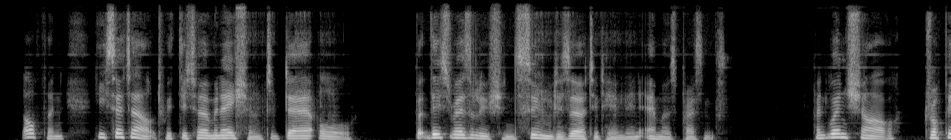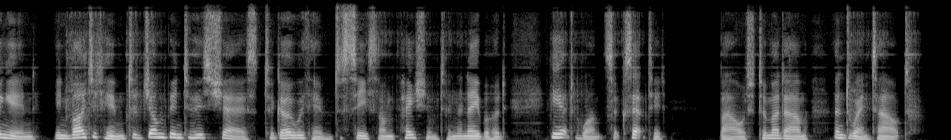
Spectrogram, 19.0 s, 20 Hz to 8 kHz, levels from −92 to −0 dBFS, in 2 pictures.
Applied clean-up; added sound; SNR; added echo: neural mask model DeepFilterNet 3.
